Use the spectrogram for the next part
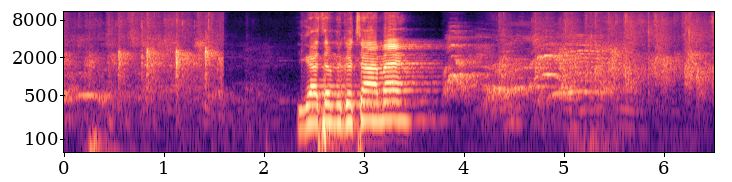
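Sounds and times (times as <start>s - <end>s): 
comedy show audience applauding a comic: 0.0s - 1.6s, 4.3s - 6.5s
speech: 2.3s - 3.6s.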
